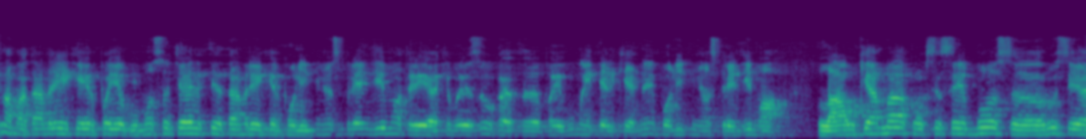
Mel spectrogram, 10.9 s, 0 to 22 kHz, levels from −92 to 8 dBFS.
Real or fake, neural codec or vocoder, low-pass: fake; codec, 44.1 kHz, 7.8 kbps, Pupu-Codec; 7.2 kHz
